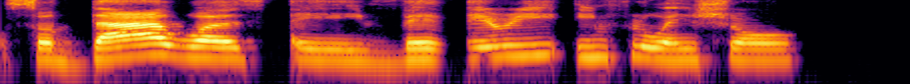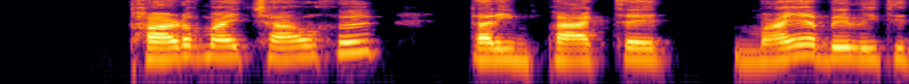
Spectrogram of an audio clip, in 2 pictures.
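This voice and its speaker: A middle-aged woman from the Republic, a podcast guest telling her life story earnestly, with restarts. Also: on the low side. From Dominican Republic. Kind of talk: podcast interview.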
